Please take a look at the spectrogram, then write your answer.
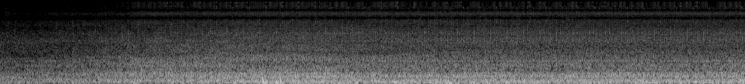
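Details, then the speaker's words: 2015 Nissan Titan V8 pickup with stock exhaust idling as it creeps into the garage: steady, even low rumble with no knocks or misses; an extra noise is thought to be a fan outside; engine smooth, normal idle. "That's not chicken noise. That's actually I think that's the quality of the fan out there. So, no big deal. That's the only thing. Yeah, this engine's pretty smooth."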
